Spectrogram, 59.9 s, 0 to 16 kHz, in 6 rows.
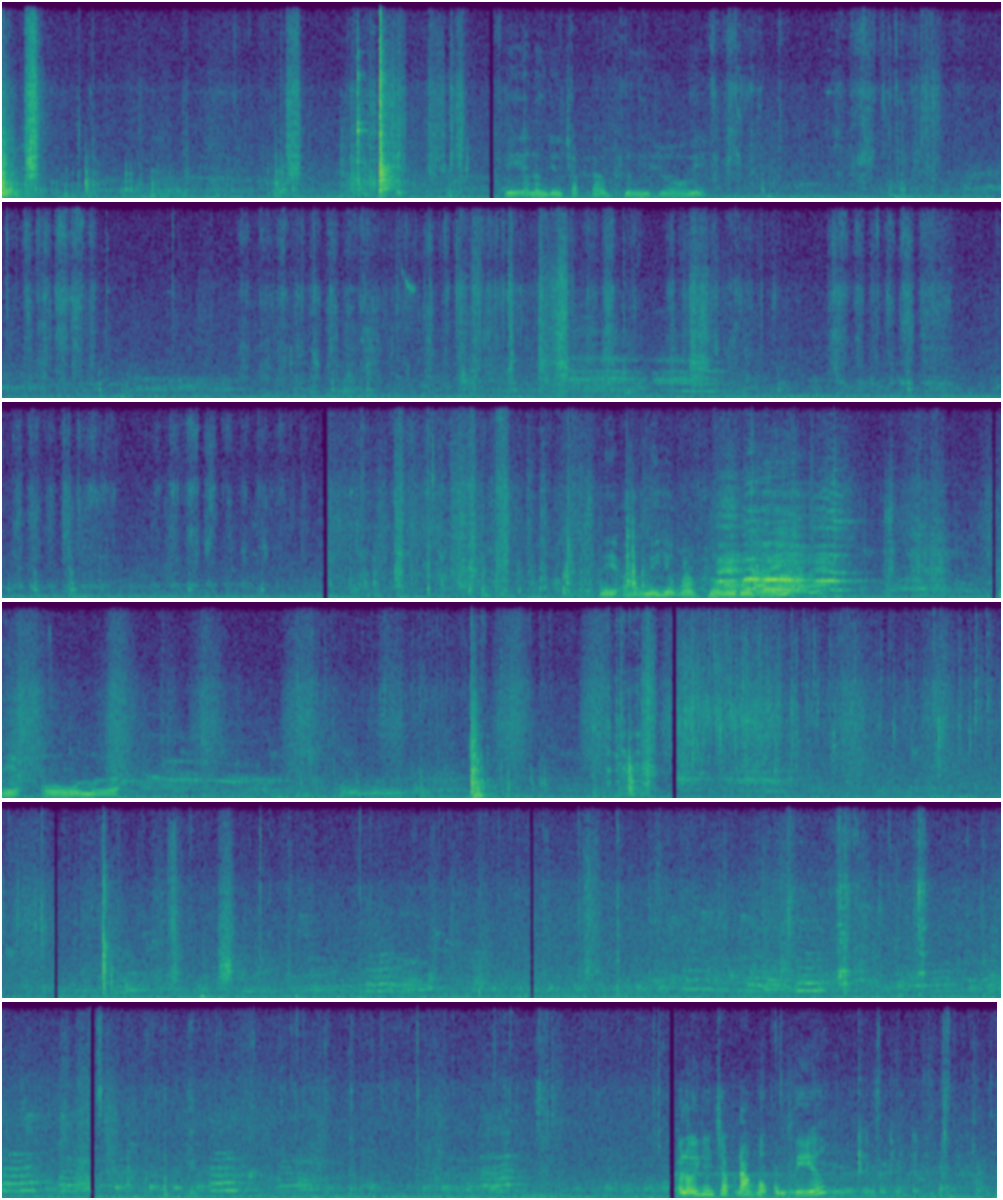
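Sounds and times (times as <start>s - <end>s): rooster crowing: 10.9s - 12.4s, 15.4s - 17.6s, 27.0s - 29.9s, 31.0s - 34.7s, 36.7s - 38.0s, 42.4s - 44.4s, 46.6s - 51.1s, 51.8s - 53.3s.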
